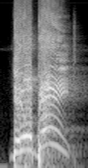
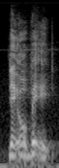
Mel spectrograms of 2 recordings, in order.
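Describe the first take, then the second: First: High, loud burst on obeyed; preaching shout. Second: Softer repeat; quiet echo. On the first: Preacher stressing obedience to the church, shouting. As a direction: throw it out. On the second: Preacher echoing to the church, quiet. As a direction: drop it down after the shout. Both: Real, not acted.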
